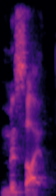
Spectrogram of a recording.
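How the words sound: It is said in a British accent. "the British say missile"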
